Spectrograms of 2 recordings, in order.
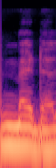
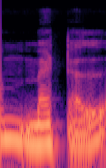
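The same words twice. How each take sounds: First: "medal" with a d where metal has a t; American flapped t. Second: Said in the usual way. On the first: Shown as a demonstration. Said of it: "it is pronounced d". ("medal" में t की जगह d) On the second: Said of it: "if t occurs between vowels".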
